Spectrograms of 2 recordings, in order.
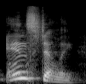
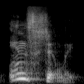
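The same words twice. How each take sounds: First: Instantly pushed higher and louder; stress on instantly. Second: Said in the usual way. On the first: Shown as a demonstration. Coach to job seekers, hitting instantly harder on the repeat. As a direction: lean hard on instantly, repeating it for emphasis. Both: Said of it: "I mean instantly".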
